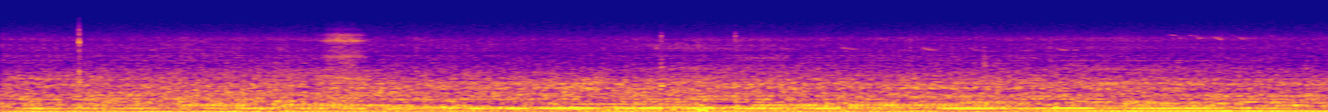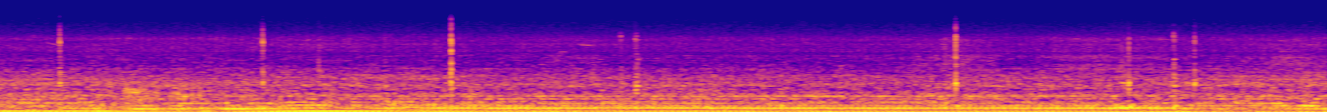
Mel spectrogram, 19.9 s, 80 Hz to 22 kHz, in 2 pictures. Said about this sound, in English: Now 6:15 p.m. And yes, next door is still mowing the lawn, for crying out loud.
